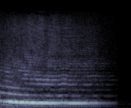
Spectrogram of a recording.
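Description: A NASCAR race car engine screams past on a track, a loud, buzzing high-revving whine that drifts slightly lower in pitch before cutting off after about a second and a half.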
